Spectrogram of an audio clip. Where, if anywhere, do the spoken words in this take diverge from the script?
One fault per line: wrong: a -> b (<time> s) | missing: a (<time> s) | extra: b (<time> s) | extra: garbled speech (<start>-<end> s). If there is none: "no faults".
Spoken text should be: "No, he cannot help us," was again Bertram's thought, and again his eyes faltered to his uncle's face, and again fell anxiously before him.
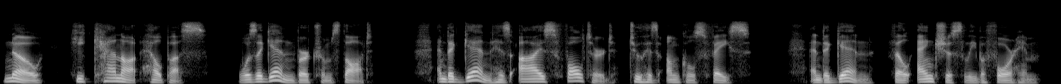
no faults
